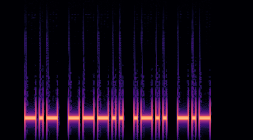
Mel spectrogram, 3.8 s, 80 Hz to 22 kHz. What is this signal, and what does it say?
Morse code, heard as a keyed tone, about 22 wpm, 700 Hz. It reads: K8LK
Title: USA Call Signs - 4 Characters - 4x Character Spacing - 22wpm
